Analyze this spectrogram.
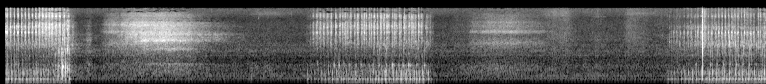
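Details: A sleeping Olde English Bulldogge snoring: three rough, low breathy bursts roughly four seconds apart, separated by quieter stretches with a faint hiss.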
